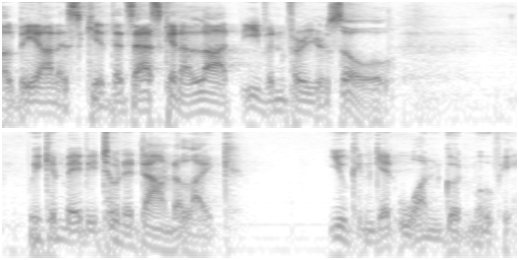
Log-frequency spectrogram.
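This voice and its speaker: A man puts on a raspy character voice with a very deep, low pitch. He goes at a fairly quick pace but with long, frequent pauses. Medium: actual play. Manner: wry, casual, bargaining.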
